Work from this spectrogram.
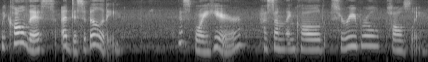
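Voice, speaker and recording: A woman's voice: fairly high pitch, measured pace, a little hiss or hum. A woman reading an educational children's book aloud, explaining things directly to young listeners. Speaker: audiobook reader.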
